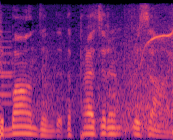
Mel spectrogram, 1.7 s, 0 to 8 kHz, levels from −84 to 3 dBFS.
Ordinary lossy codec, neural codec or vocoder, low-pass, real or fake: AAC, 48 kbps; none; 7.2 kHz; real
